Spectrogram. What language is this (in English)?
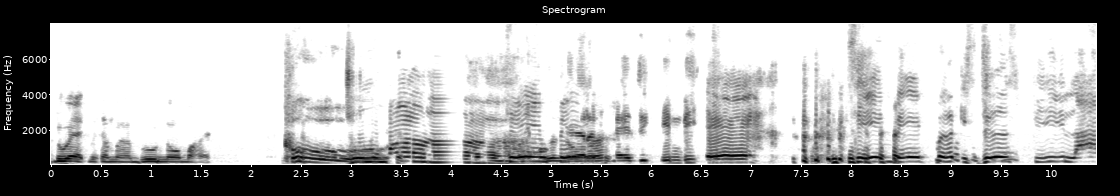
Malay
